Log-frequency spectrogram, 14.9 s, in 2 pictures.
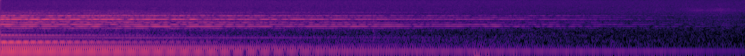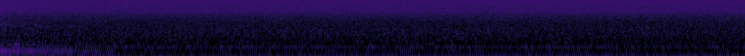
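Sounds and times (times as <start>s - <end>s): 
instrumental lullaby: 0.0s - 5.0s.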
